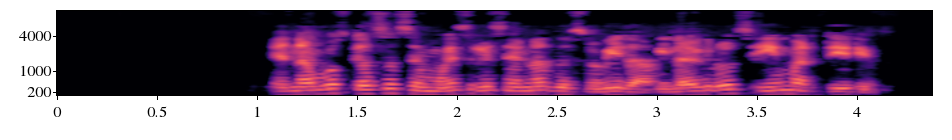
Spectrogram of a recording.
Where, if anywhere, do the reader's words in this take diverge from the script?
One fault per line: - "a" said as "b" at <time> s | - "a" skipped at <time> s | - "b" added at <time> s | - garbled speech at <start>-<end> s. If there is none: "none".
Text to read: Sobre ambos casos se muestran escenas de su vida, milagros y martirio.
- "Sobre" said as "En" at 1.1 s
